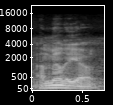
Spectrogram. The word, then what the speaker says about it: Emilio: built how you know it's pronounced how it's spelled am i ll io Emilio that's how you pronounce it but it wasn't you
